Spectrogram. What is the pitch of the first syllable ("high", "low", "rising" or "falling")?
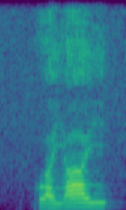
low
